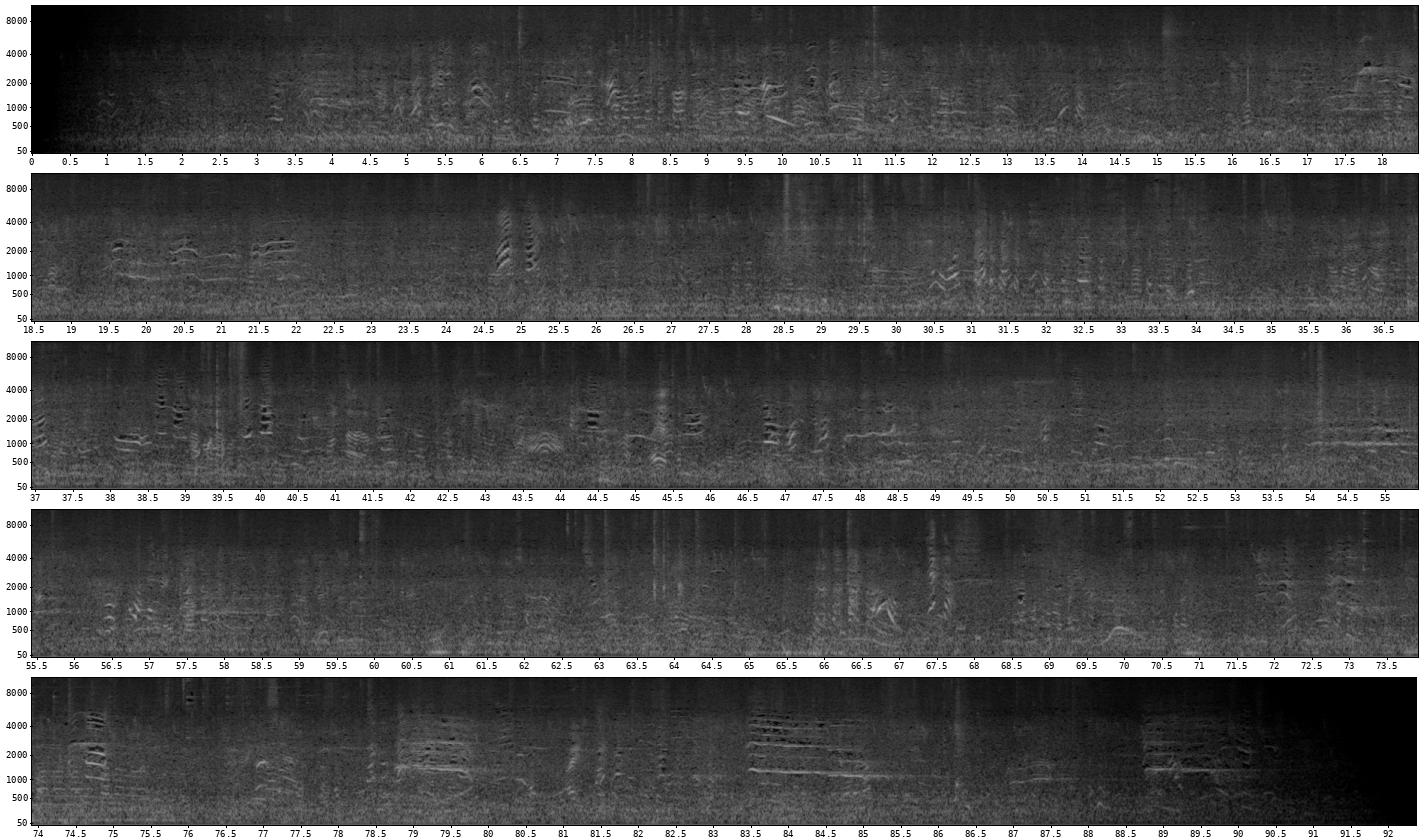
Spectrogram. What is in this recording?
City Playground (Boxhagenerplatz, Berlin)
children, school-yard, germany, spielplatz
